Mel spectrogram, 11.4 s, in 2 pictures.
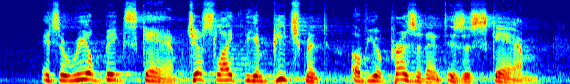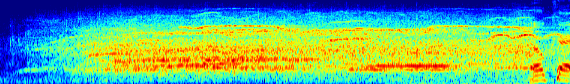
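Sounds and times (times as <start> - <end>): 
speech: 0.4 - 5.5, 11.0 - 11.4
large rally crowd cheering and shouting: 5.9 - 11.4.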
